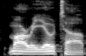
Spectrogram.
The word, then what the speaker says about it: Mariota: I know there are very vocal people about the pronunciation of his name, which is supposed to be Mariota, but whatever.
